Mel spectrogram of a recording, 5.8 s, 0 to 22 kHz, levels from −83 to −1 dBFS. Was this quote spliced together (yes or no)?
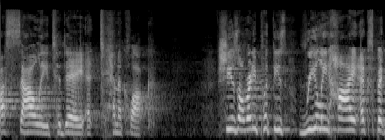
no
